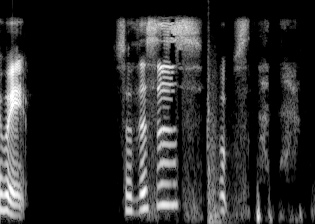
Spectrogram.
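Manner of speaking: ordinary delivery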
